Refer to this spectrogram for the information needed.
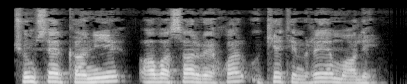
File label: kurdish; mozilla voice; sar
